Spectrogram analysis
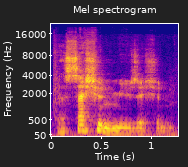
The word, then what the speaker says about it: session musician: One of the most difficult things for people to say, because you begin with a s and then sh. So it goes sesh, like that.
